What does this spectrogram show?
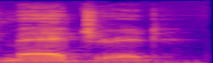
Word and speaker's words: Madrid: Madrid, Iowa is Madrid.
